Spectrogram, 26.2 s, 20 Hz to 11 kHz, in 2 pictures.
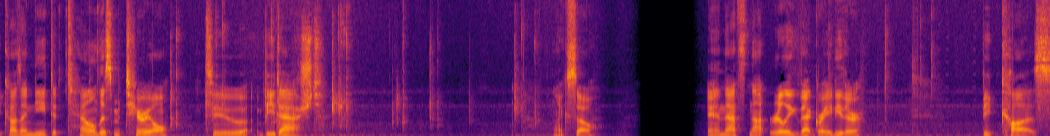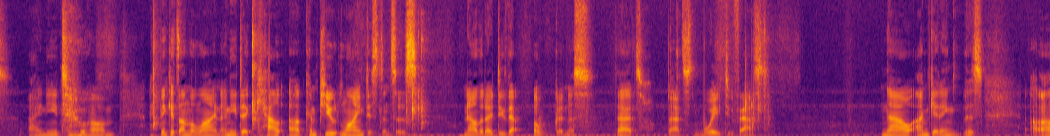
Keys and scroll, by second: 6.4 super+s, 18.3 super+s, 22.6 super+s.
